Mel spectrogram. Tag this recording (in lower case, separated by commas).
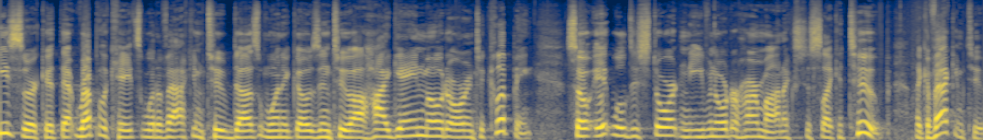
speech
